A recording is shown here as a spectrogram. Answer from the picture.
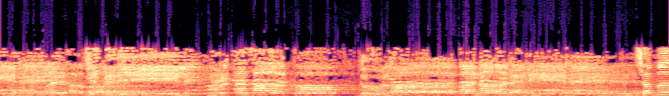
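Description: Voices chanting a sustained, melodic refrain of an Urdu manqabat (devotional praise song) over a steady low drone, with no clear words.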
